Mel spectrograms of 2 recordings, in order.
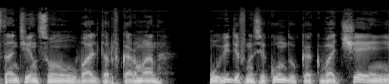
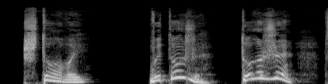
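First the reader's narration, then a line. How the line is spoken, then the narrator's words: Sharp cry. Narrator (Russian): вскрикнула Тамара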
